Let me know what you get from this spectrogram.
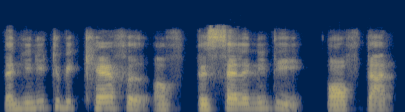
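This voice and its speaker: ENT doctor from India, higher-pitched man. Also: steady tone, moderate pace, lo-fi sound. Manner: explanatory, hesitant with fillers and restarts. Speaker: ENT surgeon guest. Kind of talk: expert interview answers.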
